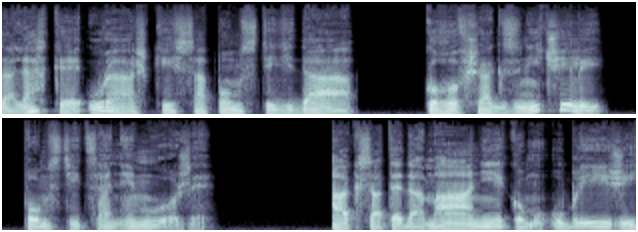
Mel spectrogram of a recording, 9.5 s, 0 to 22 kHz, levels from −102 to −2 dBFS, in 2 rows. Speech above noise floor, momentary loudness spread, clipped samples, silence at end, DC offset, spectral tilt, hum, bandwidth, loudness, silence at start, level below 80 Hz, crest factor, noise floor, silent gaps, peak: 50 dB; 7 LU; under 0.1%; 0 s; under 0.1%; -6 dB/octave; none; 18.5 kHz; -20 LUFS; 0 s; -40 dBFS; 18 dB; -70 dBFS; none; -2 dBFS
